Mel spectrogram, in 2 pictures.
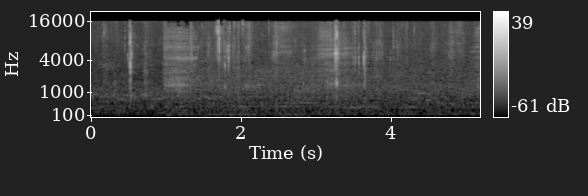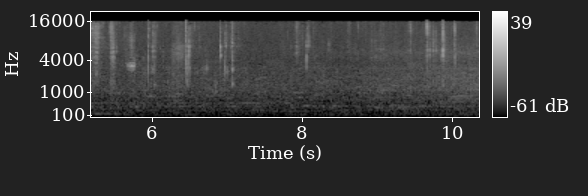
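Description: A person chewing and biting into a spicy deep-fried masala chicken drumstick close to the microphone: irregular sharp crisp clicks and wet chewing, the loudest click about three seconds in.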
